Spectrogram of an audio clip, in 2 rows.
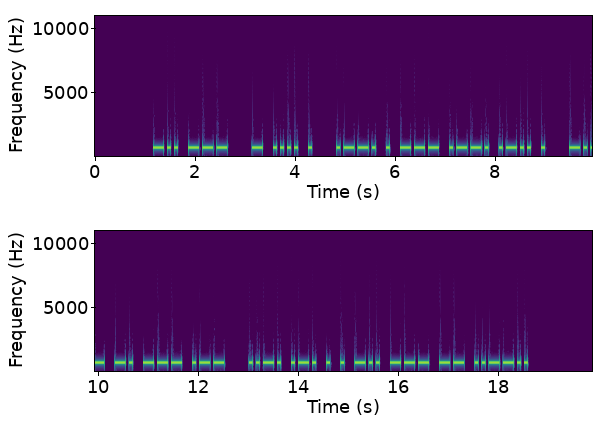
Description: Morse code, heard as a keyed tone, about 17 wpm, 700 Hz. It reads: DO THE PEOPLE KNOW FREEDOM?
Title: Sentences from Top 1000 Words - Review Part 5 - 17wpm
